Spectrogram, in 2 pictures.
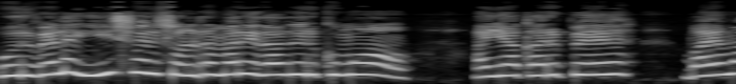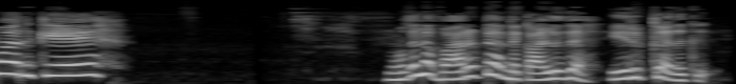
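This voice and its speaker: A woman's voice: very high-pitched, normal speed, pauses often, no echo, clean studio sound. A woman voicing a suspicious, scolding village mother. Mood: worried. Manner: scolding, suspicious, rural Tamil speech. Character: anxious strict village mother, middle-aged woman. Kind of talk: cartoon voice acting.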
